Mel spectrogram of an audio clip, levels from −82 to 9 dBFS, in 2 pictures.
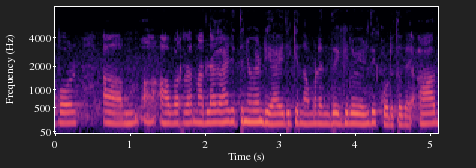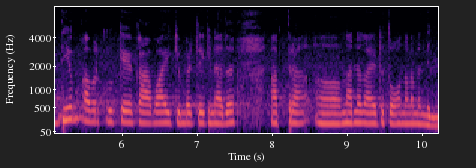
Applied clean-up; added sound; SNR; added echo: none; none; none; none.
